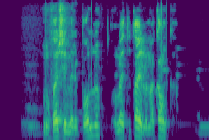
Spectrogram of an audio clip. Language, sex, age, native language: Icelandic, male, 40-49, Icelandic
